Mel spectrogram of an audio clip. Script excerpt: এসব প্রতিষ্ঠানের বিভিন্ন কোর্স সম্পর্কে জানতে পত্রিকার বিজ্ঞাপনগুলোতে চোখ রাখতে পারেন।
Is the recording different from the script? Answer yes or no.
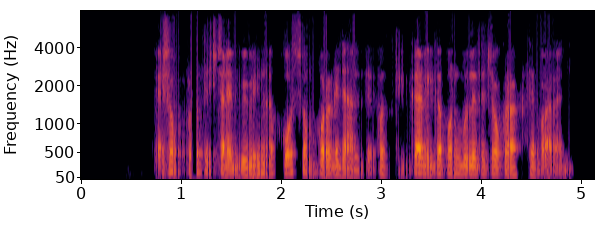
no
